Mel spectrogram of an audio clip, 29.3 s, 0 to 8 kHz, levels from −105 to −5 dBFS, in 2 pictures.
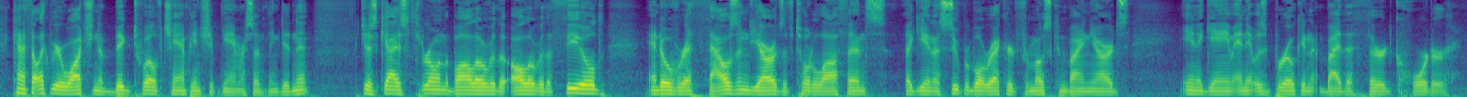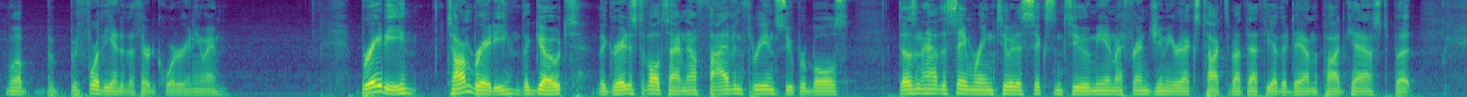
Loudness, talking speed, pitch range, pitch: -22 LUFS, 225 wpm, 95-110 Hz, 100 Hz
